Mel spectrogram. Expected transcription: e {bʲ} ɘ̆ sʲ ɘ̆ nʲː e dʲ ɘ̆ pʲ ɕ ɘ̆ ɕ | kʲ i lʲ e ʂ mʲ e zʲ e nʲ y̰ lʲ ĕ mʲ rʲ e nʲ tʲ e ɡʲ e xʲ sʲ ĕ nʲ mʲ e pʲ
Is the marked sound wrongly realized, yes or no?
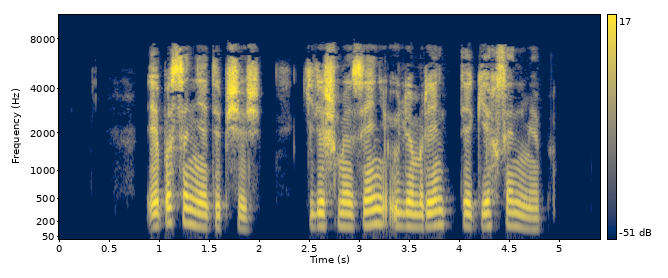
no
